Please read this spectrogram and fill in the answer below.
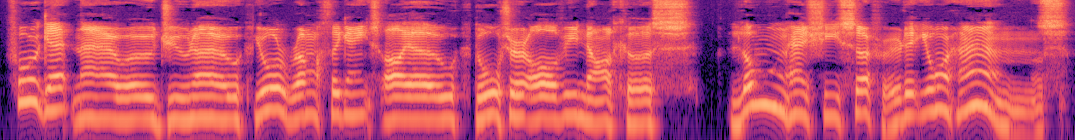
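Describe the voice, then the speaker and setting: A man's voice: sits high, animated, very slow, exaggerated voice. A man playing a commanding king of the gods, declaiming in a stately, formal way in an amateur audio play. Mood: solemn pleading.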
